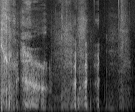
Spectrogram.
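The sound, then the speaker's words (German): Heavy, snorting breaths heard over a call line rasp in several rough bursts, with a low, moaning vocal tone mixed into the first part. “Ich bin ganz kurz irritiert, weil wir hier so einen Darth Vader Sound in der Leitung haben.”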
